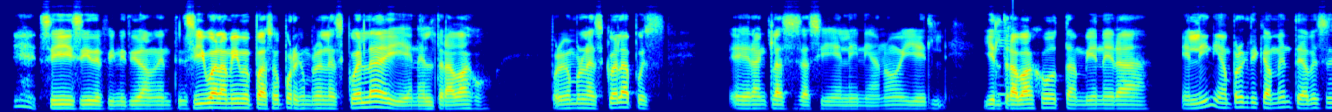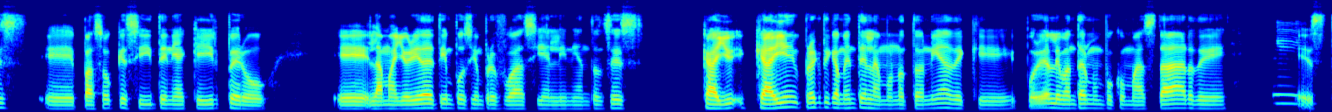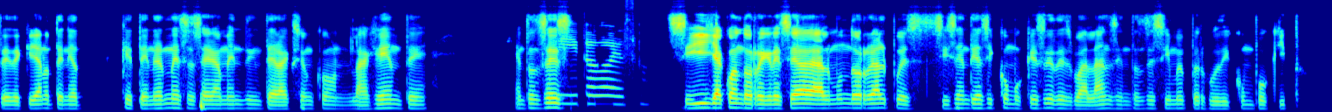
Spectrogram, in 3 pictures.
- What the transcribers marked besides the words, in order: tapping
- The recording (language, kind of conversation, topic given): Spanish, unstructured, ¿Crees que algunos pasatiempos son una pérdida de tiempo?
